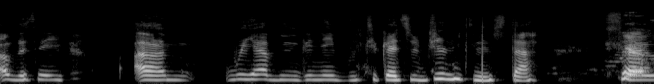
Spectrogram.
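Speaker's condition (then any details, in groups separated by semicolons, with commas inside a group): Cerebral palsy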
